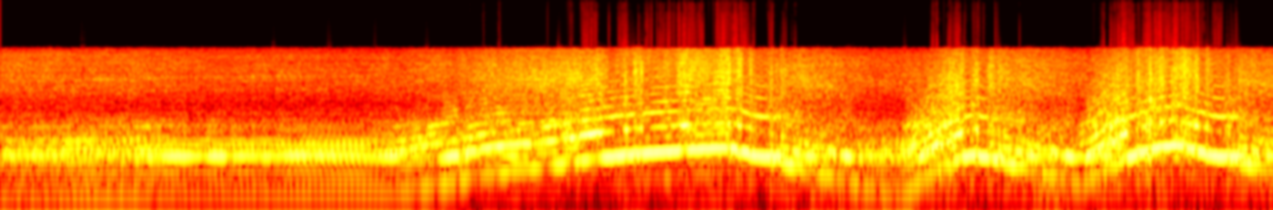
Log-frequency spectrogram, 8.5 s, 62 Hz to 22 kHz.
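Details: 1992 Kawasaki ZZR-600 (ZX600D) four-cylinder after renovation with new chain, sprockets and brakes, likely stock exhaust: starts up to a clean steady idle, then smooth crisp throttle blips; normal start-up and revving.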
